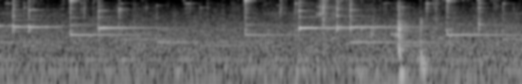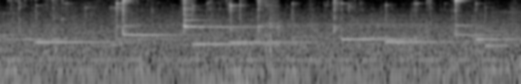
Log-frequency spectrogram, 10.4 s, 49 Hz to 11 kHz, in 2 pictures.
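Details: 1950s Reuge singing-bird ballerina alarm clock music box, just oiled and wound. A bright plucked comb tune plays at an even tempo with no dragging, buzzing or skipped notes; the movement works properly.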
